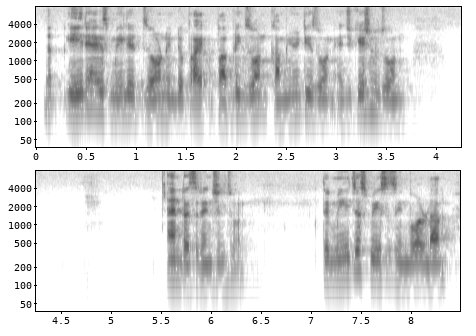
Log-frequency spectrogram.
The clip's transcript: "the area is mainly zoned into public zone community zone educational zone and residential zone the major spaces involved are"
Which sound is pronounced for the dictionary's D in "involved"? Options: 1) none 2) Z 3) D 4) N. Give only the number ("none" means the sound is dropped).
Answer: 3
